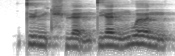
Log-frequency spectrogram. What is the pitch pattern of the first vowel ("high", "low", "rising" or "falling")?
falling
